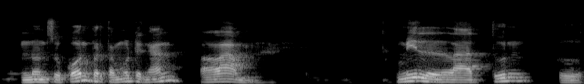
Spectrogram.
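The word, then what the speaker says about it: مِن لَّدُنْهُ: Cara bacanya tidak dengung, tidak ditahan, tidak boleh gini. Mil ladunhu tidak boleh, tapi langsung mil ladunhu. Atau min ladunhu tidak boleh, harus masuk ke lam karena idgham bila gunnah.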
